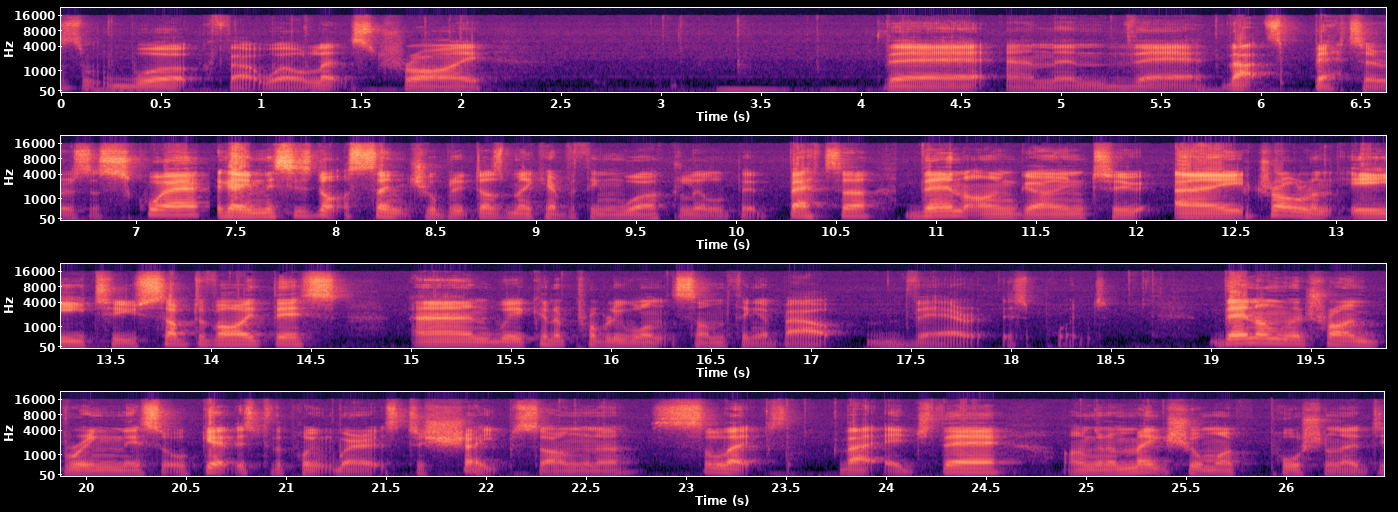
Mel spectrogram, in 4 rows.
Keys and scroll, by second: 1.0 ctrl+z, 1.8 ctrl+r, 4.2 ctrl+r, 12.2 a, 12.8 ctrl+e.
